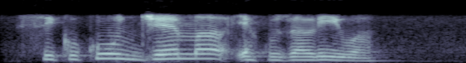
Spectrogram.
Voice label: birthday swahili

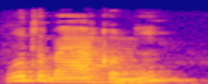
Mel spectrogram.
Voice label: dance, Venetian

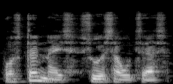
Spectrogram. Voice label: meet, basque

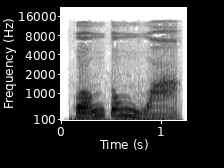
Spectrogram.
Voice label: "cantonese", cantonese

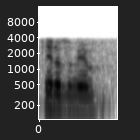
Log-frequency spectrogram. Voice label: no understand, slovak

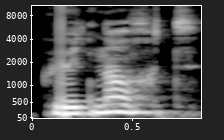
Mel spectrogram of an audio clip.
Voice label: good night, alsatian

